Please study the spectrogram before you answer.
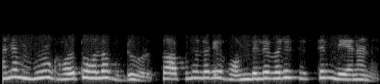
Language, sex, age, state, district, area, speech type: Assamese, female, 18-30, Assam, Kamrup Metropolitan, urban, conversation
